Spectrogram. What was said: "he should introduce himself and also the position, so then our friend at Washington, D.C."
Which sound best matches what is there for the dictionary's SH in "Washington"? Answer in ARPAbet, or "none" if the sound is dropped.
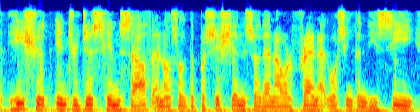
SH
